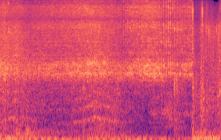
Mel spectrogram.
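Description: BMX bike rolling fast over wooden skatepark ramps: a steady high whirring hiss from the tyres and coasting hub, with a low rumble underneath.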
